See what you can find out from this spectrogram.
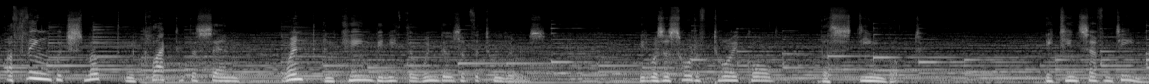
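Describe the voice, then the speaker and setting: A man narrating a radio drama in measured, expressive tones with dramatic pauses. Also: high-pitched. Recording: dry with faint music behind.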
